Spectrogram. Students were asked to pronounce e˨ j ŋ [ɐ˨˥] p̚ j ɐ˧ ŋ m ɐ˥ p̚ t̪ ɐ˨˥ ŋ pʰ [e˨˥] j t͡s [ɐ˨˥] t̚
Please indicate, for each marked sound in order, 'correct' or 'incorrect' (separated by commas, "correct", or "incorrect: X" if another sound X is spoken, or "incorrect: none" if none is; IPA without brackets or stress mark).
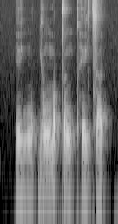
incorrect: ɐ˨, incorrect: e˨, incorrect: ɐ˨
